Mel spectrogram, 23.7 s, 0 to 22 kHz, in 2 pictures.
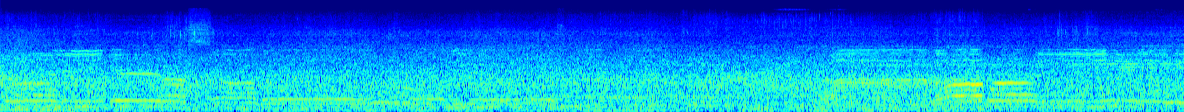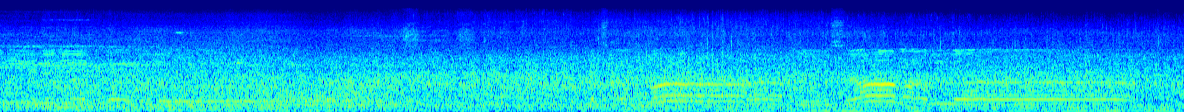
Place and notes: Невский пр., Санкт-Петербург, Россия - Nevsky Prospect
Nevsky Prospect, December 20, recorder - zoom f4, by M.Podnebesnova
